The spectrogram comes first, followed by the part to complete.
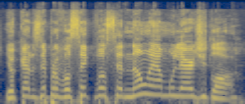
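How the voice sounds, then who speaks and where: A woman teaching a church worship workshop, lively and often checking in with the audience. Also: sits high, rapid-fire, dry recording. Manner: lively, addresses the audience with frequent "amém?". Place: church event hall.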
